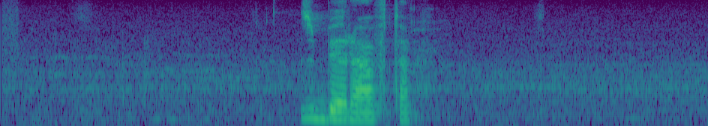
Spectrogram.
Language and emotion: Russian, neutral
